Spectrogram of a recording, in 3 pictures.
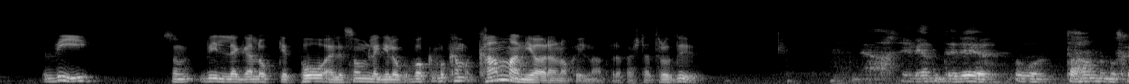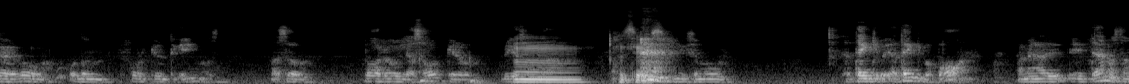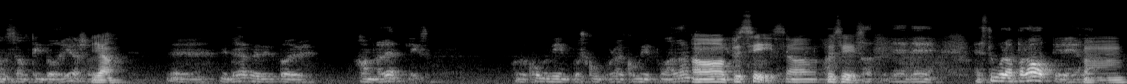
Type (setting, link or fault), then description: fault, poor sound quality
